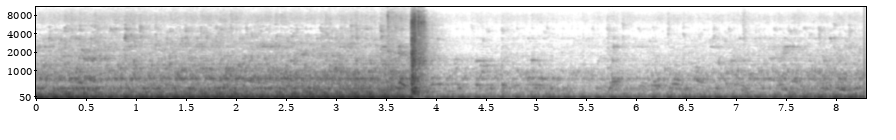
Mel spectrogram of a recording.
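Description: A car engine idles nearby outdoors.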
